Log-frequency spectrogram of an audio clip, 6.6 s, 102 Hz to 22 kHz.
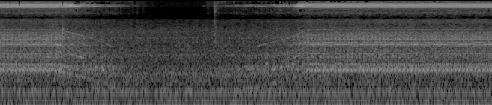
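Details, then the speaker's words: Bafang BBSHD 1000W 52V mid-drive motor, new from the box and bench-tested before mounting on the bike: clean motor whine rises and falls, then holds a steady pitch with no grinding or clicks; healthy motor. "Ah oui, je pense qu'on l'entend en vidéo. Ça marche."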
